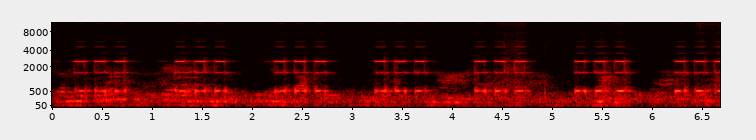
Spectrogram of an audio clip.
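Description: Repeating electronic alarm tones, about one burst a second, over room noise; a heart rate monitor alarming for a low heart rate.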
